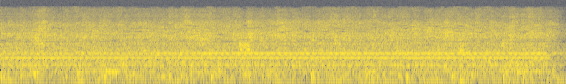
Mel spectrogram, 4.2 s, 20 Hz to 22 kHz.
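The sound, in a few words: Thermomix mixing cream at speed 4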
